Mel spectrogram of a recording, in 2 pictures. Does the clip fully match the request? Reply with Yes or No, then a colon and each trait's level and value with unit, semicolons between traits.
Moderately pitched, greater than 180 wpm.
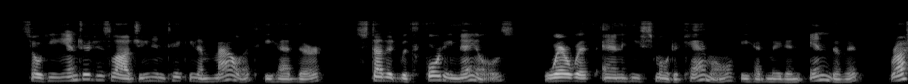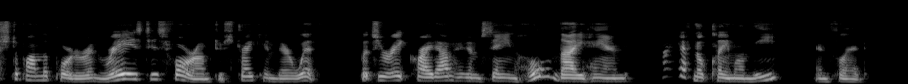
Yes: medium, 165 Hz; average, 195 wpm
